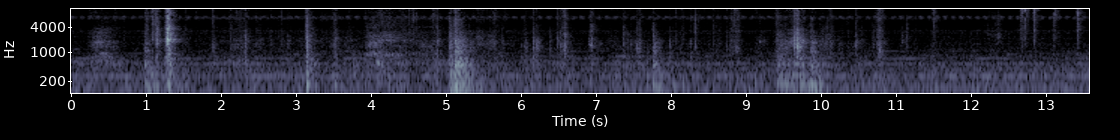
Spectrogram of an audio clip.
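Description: Scattered knocks, taps and short scrapes of hand work on a car's sheet-metal cowl panel: a steel square being set down and shifted and a knife cutting vinyl wrap. The sharpest knocks come about a second in, around five seconds and near ten seconds. Crickets chirp steadily behind.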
